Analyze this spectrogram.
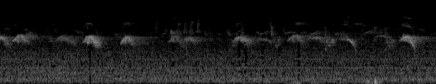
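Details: Evening grosbeaks visiting an Ohio backyard into April 2021: loud, clear chirps, some sliding downward, repeated irregularly by a group, with one soft thump near the end.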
